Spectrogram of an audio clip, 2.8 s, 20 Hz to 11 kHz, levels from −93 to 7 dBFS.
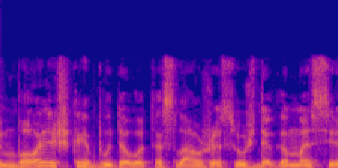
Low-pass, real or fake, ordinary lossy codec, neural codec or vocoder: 7.2 kHz; fake; MP3, 48 kbps; codec, 16 kHz, 8 kbps, FunCodec, trained on LibriTTS, 25 frames a second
